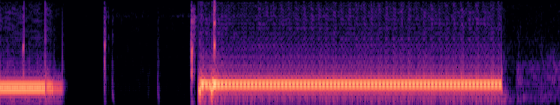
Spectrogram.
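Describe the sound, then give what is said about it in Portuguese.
A telephone line tone during a call transfer: a brief tone, a short silence, then a steady, sustained mid-pitched tone lasting about two seconds that cuts off abruptly. “Vou transferir você para o controle de qualidade, que vai dar continuidade na contratação. Tá bom. Só um momentinho. Transferência.”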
